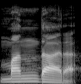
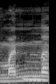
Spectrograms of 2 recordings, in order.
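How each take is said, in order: First: The d sound after the n is clearly heard. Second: The d sound is dropped, sounding like manna. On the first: The speaker calls it right. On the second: The speaker calls it wrong.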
